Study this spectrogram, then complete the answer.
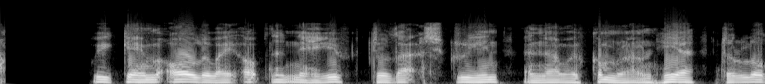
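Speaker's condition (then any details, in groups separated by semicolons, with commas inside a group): Motor neuron disease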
